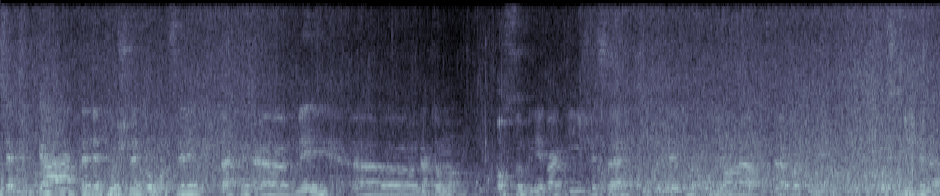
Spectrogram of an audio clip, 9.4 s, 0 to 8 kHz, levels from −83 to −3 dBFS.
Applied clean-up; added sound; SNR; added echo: none; Ocean; 4 dB; reverberation time 0.9 s.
